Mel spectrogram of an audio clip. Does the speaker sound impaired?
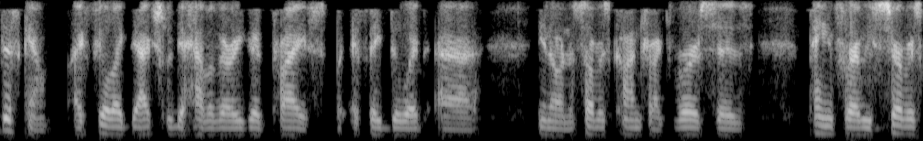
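No.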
